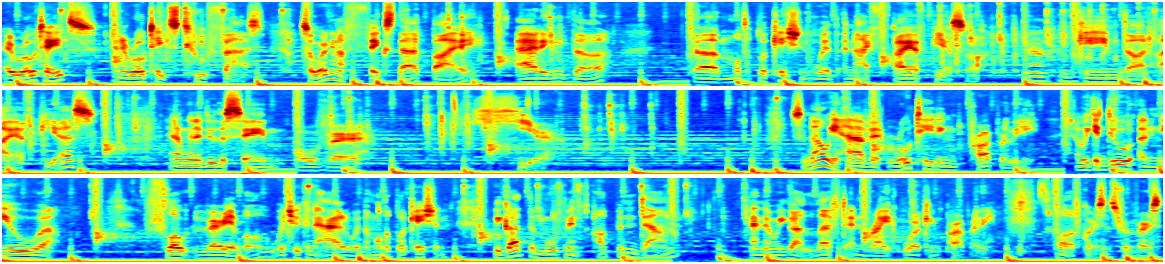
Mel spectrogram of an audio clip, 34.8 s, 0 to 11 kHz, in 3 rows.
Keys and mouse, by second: 0.0-2.7 typing, 4.5 alt+Tab, 5.4 alt+Tab, 7.0 click, 7.9 click, 9.3-11.9 typing, 12.8 ctrl+s, 13.9 click, 15.0 ctrl+c, 15.7 ctrl+click, 15.9 ctrl+v, 16.4 ctrl+s, 17.6 alt+Tab, 18.0 alt+Tab, 18.4 click, 18.8-19.8 typing, 18.9 click, 22.7 a, 24.0 a, 26.2 d, 27.7-30.6 typing, 33.6 click.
